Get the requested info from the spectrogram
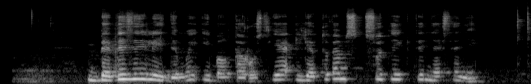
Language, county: Lithuanian, Kaunas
